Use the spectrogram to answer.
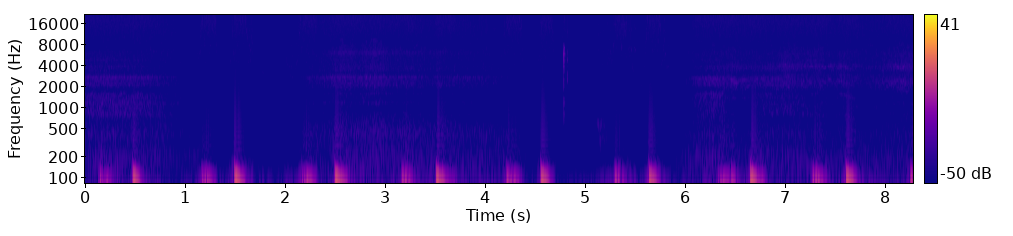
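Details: Male ASMR sleep-aid recording: a steady low heartbeat at about 60 beats a minute, with slow breaths in and out between the beats.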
